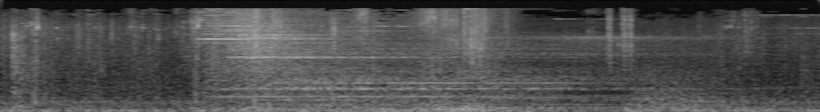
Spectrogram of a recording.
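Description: A shimmering magical chime rings out.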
